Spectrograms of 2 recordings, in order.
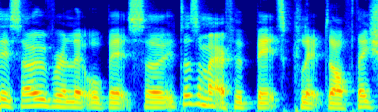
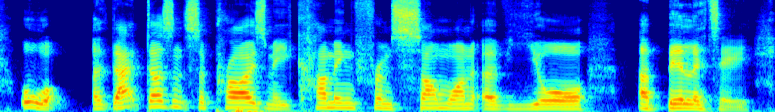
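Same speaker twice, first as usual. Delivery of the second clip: put-on, low, dominant academic-sounding voice; 6 semitones lower than usual. Demonstrating how to open an academic conversation, in a lowered voice. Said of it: "So I'll lower my voice".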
